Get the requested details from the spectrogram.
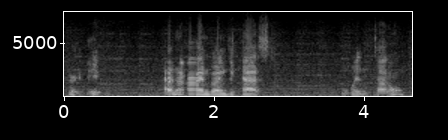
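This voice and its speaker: A man playing in a tabletop game, working out his actions aloud with pauses and restarts. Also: mid-range voice, lively intonation, a bit bright, soft background music. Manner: hesitant, thinking aloud over his moves. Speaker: player. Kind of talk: casual tabletop play. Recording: dull lo-fi audio.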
